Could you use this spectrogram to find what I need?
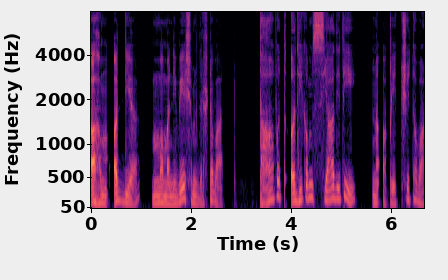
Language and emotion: Sanskrit, surprised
